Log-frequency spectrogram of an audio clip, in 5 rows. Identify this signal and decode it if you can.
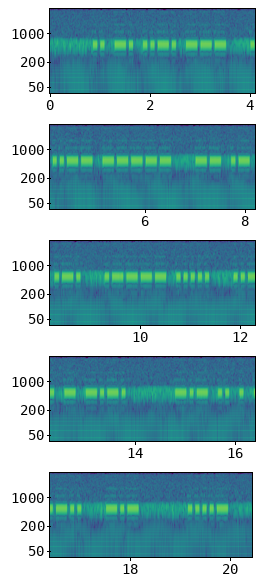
Morse code, heard as a keyed tone, about 17 wpm, 550 Hz, with radio noise. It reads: INFO 30 MAR 15 UTC KIEL K 4
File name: luxorion / Radio / dk0wcy-spaceweather-10144khz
